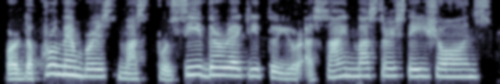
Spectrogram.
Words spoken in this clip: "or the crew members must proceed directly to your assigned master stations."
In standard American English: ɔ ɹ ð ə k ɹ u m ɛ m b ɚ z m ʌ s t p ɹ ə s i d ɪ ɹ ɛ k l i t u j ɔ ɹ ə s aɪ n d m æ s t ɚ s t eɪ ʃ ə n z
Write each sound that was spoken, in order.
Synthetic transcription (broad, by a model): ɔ ɹ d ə k ɹ u m ɛ m b ɚ s m ʌ s t p ɹ ə s i d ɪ ɹ ɛ k l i t u j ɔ ɹ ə s aɪ n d m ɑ s t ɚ s t eɪ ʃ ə n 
